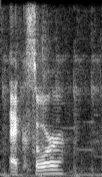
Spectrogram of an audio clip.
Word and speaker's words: XOR: that's just the house xor i always just pronounce the x's as a z because that's what x does at the beginning of words you could also say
